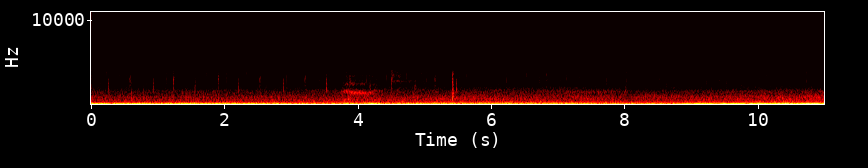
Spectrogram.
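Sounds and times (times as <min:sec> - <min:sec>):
faint irregular ticks: 0:00.0 - 0:07.0
car engine and tyres rumbling: 0:00.0 - 0:11.0.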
